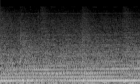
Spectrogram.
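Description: Renault 5 Turbo in Forza Motorsport 6 accelerating hard, a loud, steady engine drone with strong harmonic tones held throughout, with no voices over it.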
